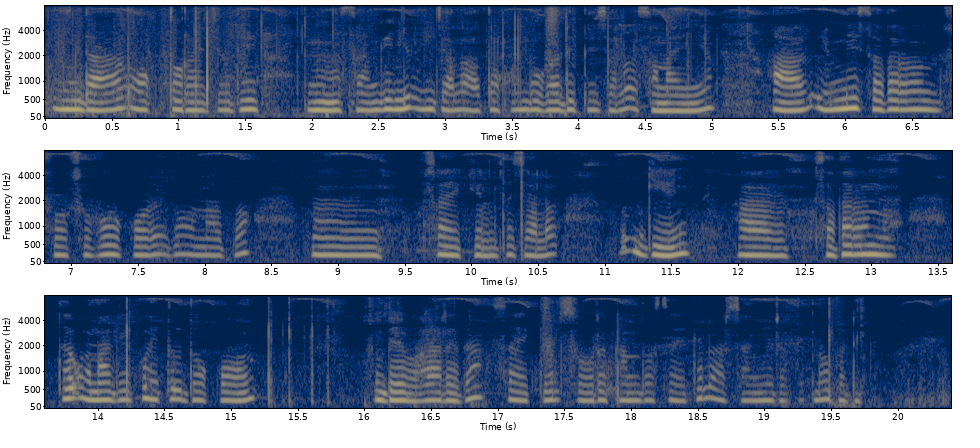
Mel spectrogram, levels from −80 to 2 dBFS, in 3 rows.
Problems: low volume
